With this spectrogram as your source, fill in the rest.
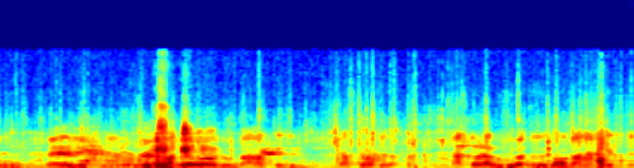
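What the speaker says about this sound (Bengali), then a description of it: "এই যে ভাই কবুতরটা, তার কবুতর তারে দিয়ে দেই" A caught neighbour's pigeon coos in short bursts, close and clear, while people talk nearby.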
